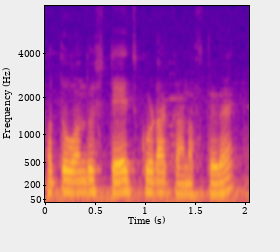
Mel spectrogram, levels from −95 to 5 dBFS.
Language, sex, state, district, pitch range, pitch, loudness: Kannada, male, Karnataka, Bangalore, 115-130 Hz, 120 Hz, -14 LUFS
